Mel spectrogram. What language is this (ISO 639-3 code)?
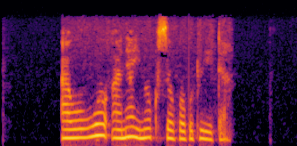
lug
